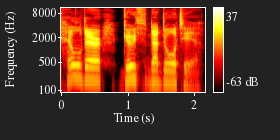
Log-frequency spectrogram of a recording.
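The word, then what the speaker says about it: Hildur Guðnadóttir: was conducted by a woman her name is pronounced Hildur goose dad or tear there you go so it is not spelt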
